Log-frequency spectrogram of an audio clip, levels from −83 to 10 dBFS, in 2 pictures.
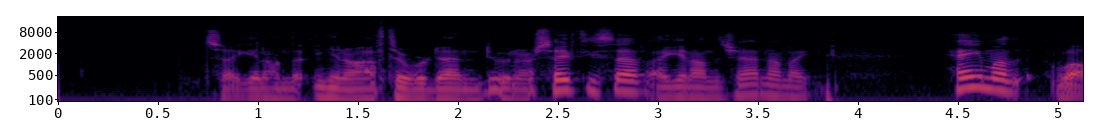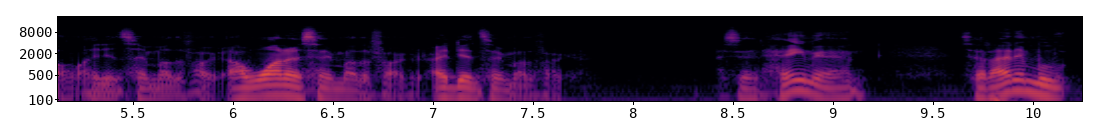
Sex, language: male, English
